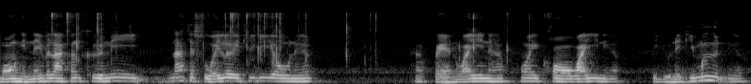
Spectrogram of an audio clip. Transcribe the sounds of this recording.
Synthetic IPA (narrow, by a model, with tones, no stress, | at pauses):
mɔː˧ŋhe˩˦nːa˧jweː˧laː˧ka˧ŋkʰɯː˧nːiː˥˩naː˥˩t͡ɕa˨˩su˩˦əjlɤː˧jt̪ʰiː˧di˧əwna˧˩kʰa˦˧˥p̚ | t̪ʰaː˧˩pʰɛː˩˦nwa˦˥jna˧kʰa˧˥p̚hɔː˧˥˩jkʰɔː˧wa˦˥jniː˧˩kʰa˦˧˥pːa˨˩juː˨˩na˧jt̪ʰiː˧˥˩mɯː˥˩t̪̚na˧kʰa˦˧˥p̚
